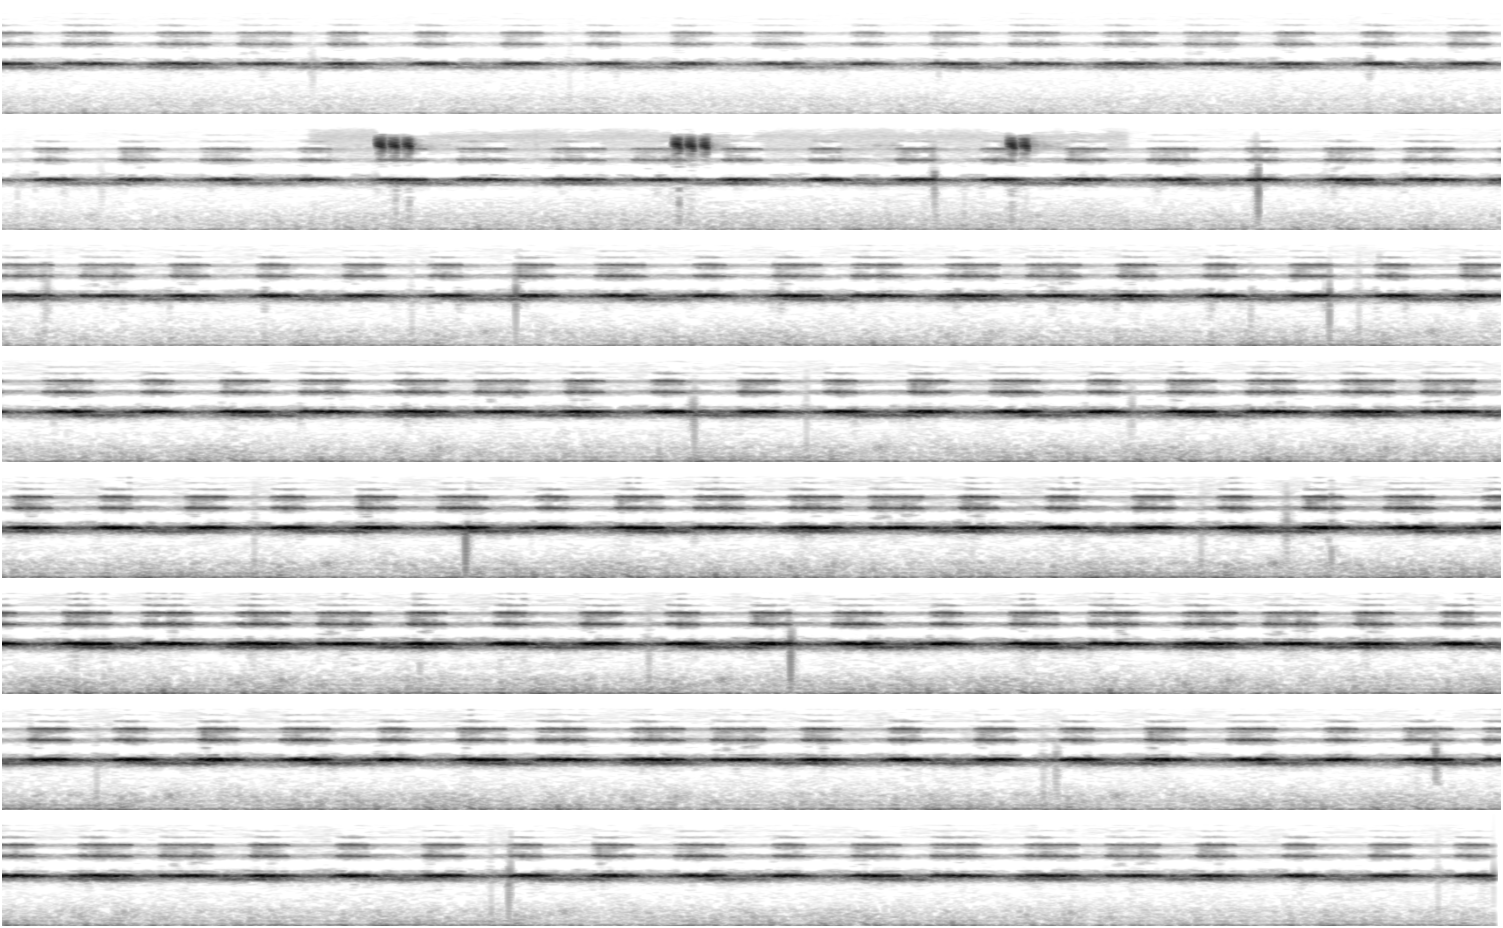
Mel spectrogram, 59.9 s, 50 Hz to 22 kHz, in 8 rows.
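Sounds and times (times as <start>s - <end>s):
cricket chirping: 0.0s - 59.9s
faint high hiss with squeaks: 9.3s - 11.8s.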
